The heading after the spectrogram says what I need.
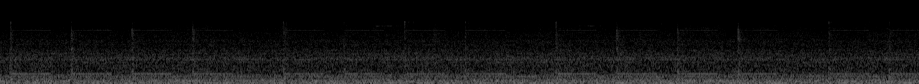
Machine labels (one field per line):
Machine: slide rail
